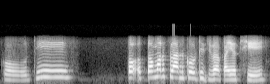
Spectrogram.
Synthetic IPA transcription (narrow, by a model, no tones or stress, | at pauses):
koʈʰi | t̪ɔt̪ɔmʌɾplankowʈʰid͡ʒibapaj̃ot͡ʃʰi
